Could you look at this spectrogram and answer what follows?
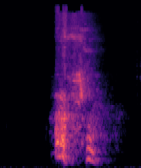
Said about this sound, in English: I wish I could stop sneezing.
